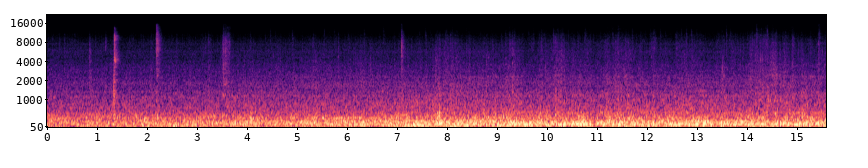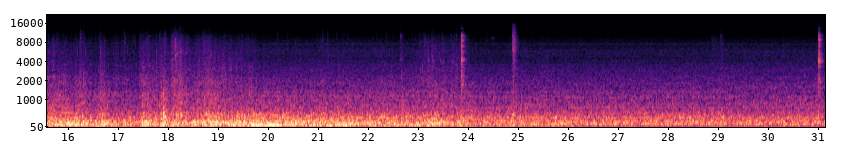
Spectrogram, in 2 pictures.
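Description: Cabin noise of a city route bus under way: a steady engine drone with road noise, swelling in the middle stretch and easing off toward the end. A few sharp clicks or rattles break in now and then.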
